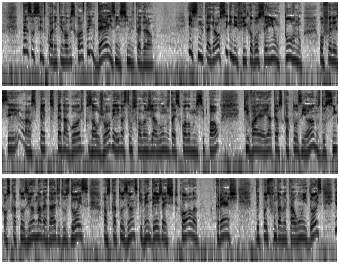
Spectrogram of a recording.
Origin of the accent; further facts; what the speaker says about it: Vitória da Conquista, Bahia, Brazil; Quando eu era menino aqui, você falou que eu nasci na zona rural, no Iguá, há 50 anos atrás, 55, a gente tinha água de cangalha de jegue.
